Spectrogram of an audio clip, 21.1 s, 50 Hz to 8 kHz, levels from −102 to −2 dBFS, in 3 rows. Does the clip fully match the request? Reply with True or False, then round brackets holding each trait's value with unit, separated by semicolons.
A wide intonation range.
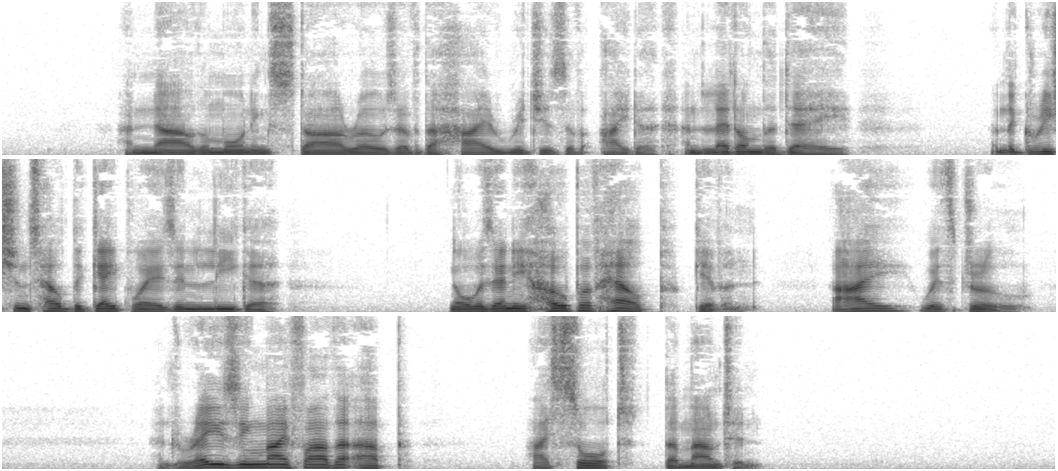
False (3.7 semitones)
